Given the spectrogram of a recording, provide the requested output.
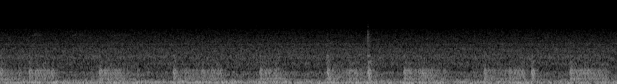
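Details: Ford S550 Mustang GT, front end: dry creak about every 0.7 s when turning the steering wheel on the ground, silent with the car in the air; slightly quieter with the top plate nut loosened; the strut top pillow ball bearing is suspected.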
